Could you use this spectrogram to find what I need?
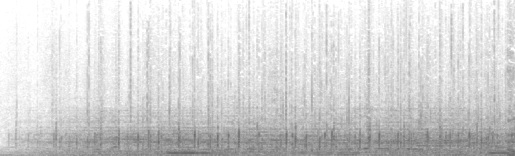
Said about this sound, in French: ovation pour les nouveaux prêtres fraîchement ordonnés. Et ce qui me surprend, c'est d'entendre ces merci qui fusent ça et là. En fait, les fidèles remercient ces jeunes hommes de leur consacrer leur vie.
